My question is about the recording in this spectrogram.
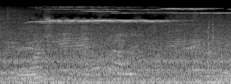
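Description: Street traffic: a steady low rumble of idling vehicles, with people talking nearby.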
